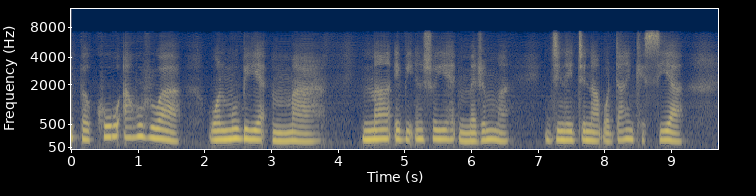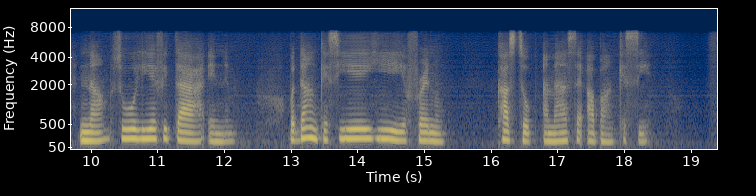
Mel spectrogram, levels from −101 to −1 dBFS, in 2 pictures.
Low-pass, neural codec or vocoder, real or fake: 7.2 kHz; codec, 16 kHz, 0.2 kbps, FocalCodec; fake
